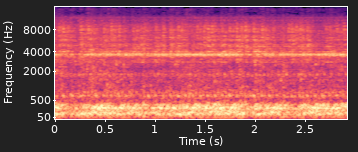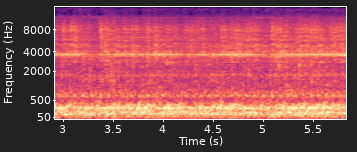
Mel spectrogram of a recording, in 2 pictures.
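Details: Rat rod truck idling with a York AC compressor converted to a belt-driven air pump for an air-bag suspension, filling a tank, pressure switch set near 100 psi; steady idle with constant high compressor whine, even rhythm, no knocks, normal.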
